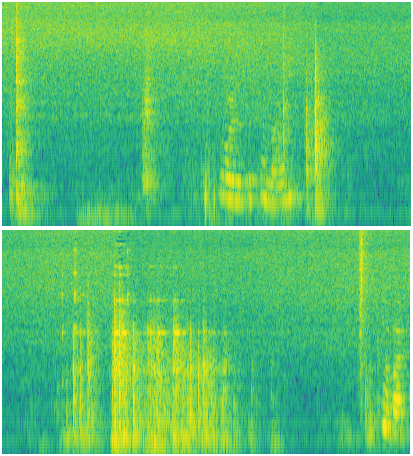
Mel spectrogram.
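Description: Grated carrots sizzling in hot oil in a pan while a wooden spatula stirs them, with a few sharp knocks of the spatula against the pan. Around the middle comes a louder stretch of scraping and clatter.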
